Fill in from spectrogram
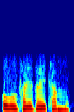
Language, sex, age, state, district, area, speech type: Manipuri, female, 18-30, Manipur, Churachandpur, rural, conversation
